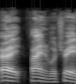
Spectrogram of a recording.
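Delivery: ordinary delivery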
